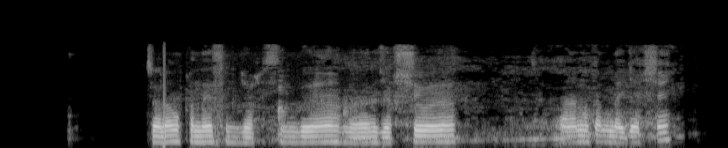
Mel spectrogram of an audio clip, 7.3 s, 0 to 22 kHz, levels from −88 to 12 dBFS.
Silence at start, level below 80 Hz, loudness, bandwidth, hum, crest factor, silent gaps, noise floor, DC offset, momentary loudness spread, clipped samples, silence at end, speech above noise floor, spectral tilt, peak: 1.45 s; -50 dBFS; -17 LUFS; 7.4 kHz; none; 16 dB; none; -44 dBFS; under 0.1%; 11 LU; under 0.1%; 0.6 s; 28 dB; -7 dB/octave; -2 dBFS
